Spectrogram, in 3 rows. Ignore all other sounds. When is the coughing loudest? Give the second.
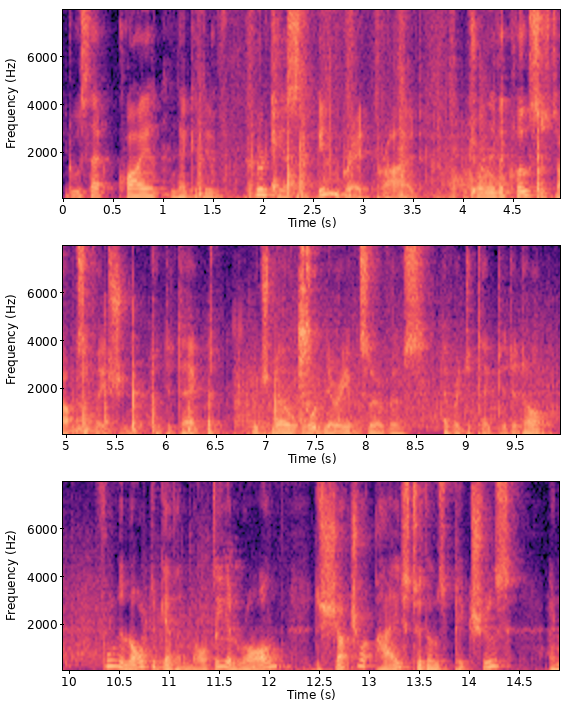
7 s.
